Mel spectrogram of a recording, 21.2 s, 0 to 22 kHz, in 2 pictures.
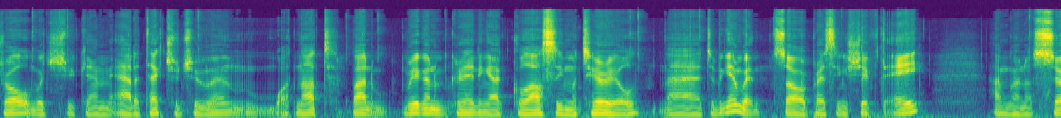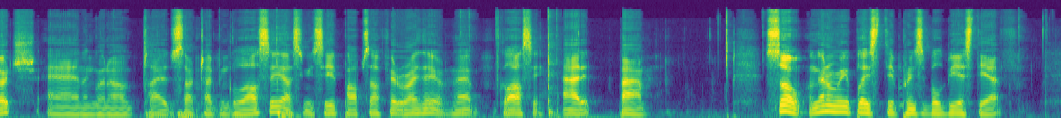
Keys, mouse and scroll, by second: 20.8 click.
